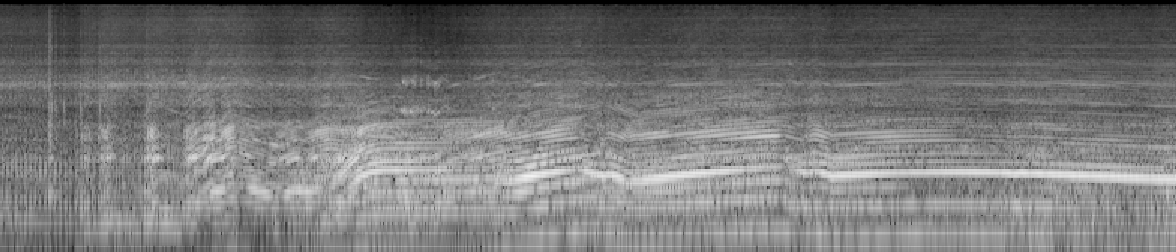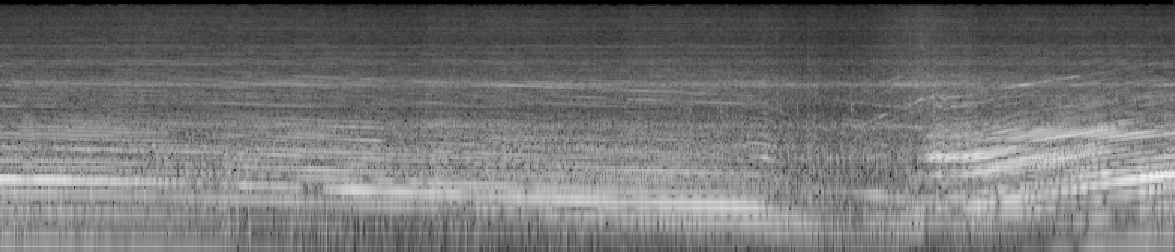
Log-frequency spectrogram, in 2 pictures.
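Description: Sport motorcycle engine pulling away and accelerating up through several gears, the pitch climbing and dropping back with each shift. It then cruises with the pitch slowly falling, and near the end it climbs again under acceleration.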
